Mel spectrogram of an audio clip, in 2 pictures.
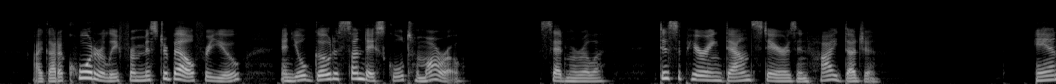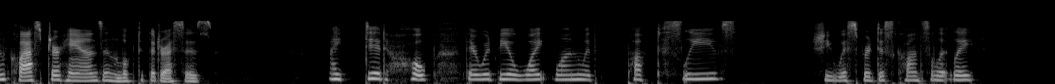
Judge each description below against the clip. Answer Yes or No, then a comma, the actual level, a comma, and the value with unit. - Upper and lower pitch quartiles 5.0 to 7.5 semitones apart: Yes, wide, 5.6 semitones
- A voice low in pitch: No, high, 190 Hz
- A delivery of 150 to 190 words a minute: No, slow, 135 wpm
